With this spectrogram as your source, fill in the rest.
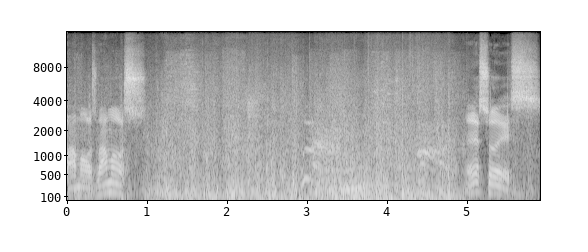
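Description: Swords and weapons clash in a busy battle.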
